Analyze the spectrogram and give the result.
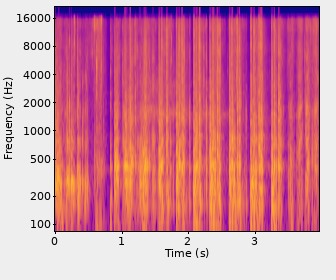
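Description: A large clear plastic Fabuloso spray bottle with a pink trigger, hollow and partly filled with liquid, is tapped and knocked rapidly with fingertips and nails close to the microphone. The result is a fast, irregular stream of short, dry, hollow plastic knocks with a mid-range tone that die away almost instantly.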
